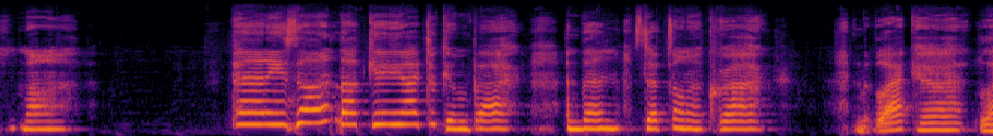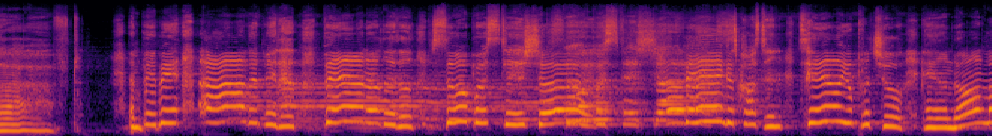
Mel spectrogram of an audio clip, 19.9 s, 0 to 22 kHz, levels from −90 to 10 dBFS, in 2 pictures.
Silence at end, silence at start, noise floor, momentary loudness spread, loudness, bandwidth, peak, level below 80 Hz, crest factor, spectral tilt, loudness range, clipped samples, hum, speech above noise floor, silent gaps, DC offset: 0 s; 0 s; -67 dBFS; 11 LU; -18 LUFS; 18.5 kHz; -4 dBFS; -72 dBFS; 16 dB; -3 dB/octave; 6 LU; under 0.1%; none; 49 dB; none; under 0.1%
